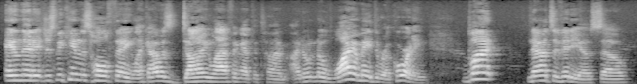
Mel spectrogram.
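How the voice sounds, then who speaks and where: A young man talks loosely through his old videos. He rambles, stops to laugh and mocks his past self in a relaxed, chatty way. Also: sits high, normal speed. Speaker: YouTube animator reacting to his old videos. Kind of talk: casual reaction commentary.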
